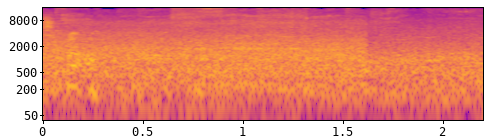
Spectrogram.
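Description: Steady rushing of a shallow mountain stream running over stones, with a brief laugh just at the start. The rush turns duller about one and a half seconds in.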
